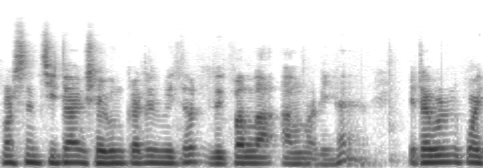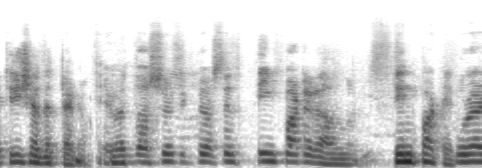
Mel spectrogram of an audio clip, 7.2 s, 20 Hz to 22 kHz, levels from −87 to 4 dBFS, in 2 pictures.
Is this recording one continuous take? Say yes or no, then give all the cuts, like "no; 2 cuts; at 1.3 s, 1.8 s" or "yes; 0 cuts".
no; 1 cut; at 4.3 s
